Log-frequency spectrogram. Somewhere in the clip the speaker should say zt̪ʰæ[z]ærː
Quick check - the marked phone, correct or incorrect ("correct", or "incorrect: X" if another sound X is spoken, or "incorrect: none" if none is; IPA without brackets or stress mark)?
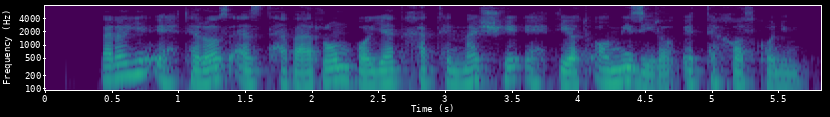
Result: incorrect: v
